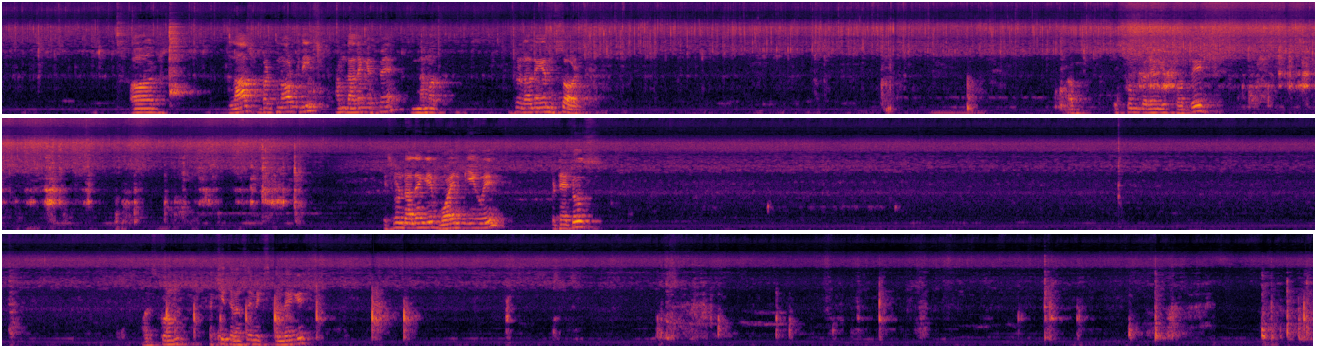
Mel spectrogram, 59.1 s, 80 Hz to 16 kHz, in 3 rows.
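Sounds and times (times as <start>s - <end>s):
food frying in a pan: 0.0s - 59.0s
spatula knocking and scraping pan: 18.6s - 24.2s, 44.9s - 45.6s, 49.2s - 50.3s, 56.3s - 57.6s, 58.2s - 59.0s.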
